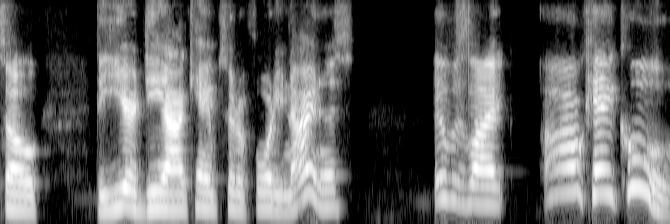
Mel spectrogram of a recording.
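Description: A raised, projected voice with a bright, sharp tone and lively intonation, dry and close with no echo. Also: man. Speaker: guest, youth football coach and sports media co-host. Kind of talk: casual interview chat. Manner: passionate, animated.

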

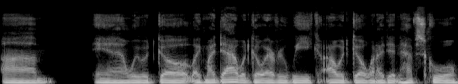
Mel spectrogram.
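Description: On a very clean recording with a silent background, a man with an American accent speaks in a very deep, low pitch and a dark, mellow tone. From Oklahoma. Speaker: jiu-jitsu world champion. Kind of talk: casual interview.

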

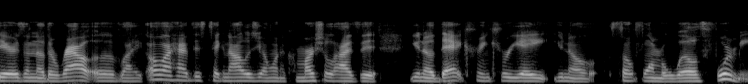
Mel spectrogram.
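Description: This woman speaks with an American accent at a moderate pace, her very deep, low pitch held in fairly even intonation. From US South, Atlanta, Georgia. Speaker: inventor support entrepreneur, former patent examiner. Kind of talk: interview. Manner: halting, many fillers.

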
